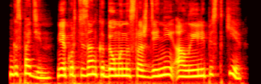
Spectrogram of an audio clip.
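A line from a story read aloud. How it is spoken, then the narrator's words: Soft soothing voice. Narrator (Russian): мягким успокаивающим голосом произнесла Юнь-Юнь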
